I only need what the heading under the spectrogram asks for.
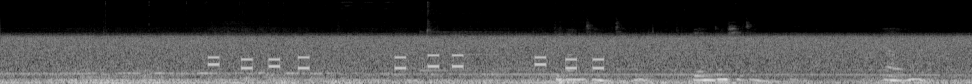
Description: DTMF, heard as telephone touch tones, dialled by hand, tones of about 110 ms, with phone line noise and the noise inside a bus. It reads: 0475 599 044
